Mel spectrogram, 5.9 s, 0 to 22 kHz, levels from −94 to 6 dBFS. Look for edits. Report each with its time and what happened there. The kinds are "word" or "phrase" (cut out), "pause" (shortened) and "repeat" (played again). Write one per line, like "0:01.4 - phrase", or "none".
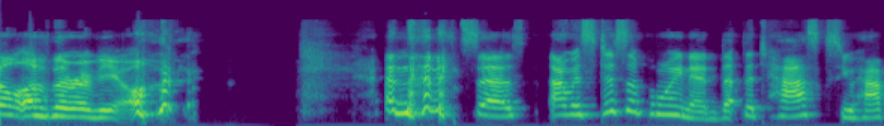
0:03.6 - pause
0:04.9 - phrase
